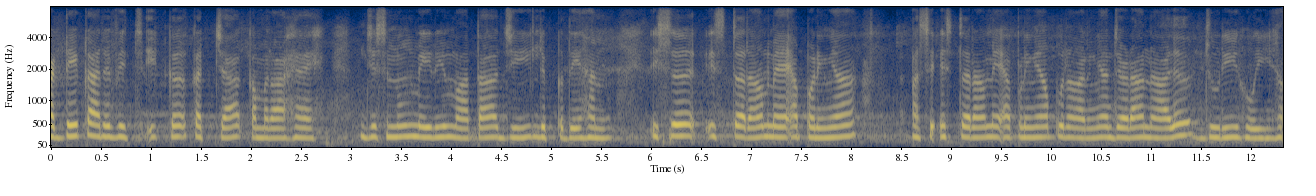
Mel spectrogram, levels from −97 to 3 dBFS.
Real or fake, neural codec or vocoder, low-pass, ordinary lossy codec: fake; codec, 16 kHz, 2 kbps, FunCodec, trained on Chinese and English, 25 frames a second; none; none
